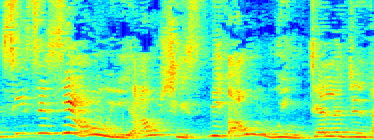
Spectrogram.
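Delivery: high, gushing mock admiration; admiring grandmother. Grandmother showing off the child's speech, gushing admiration. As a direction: marvel in a high excited auntie voice. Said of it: "Ayo, and she's saying".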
